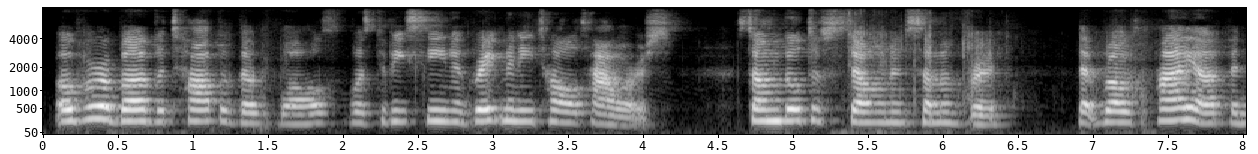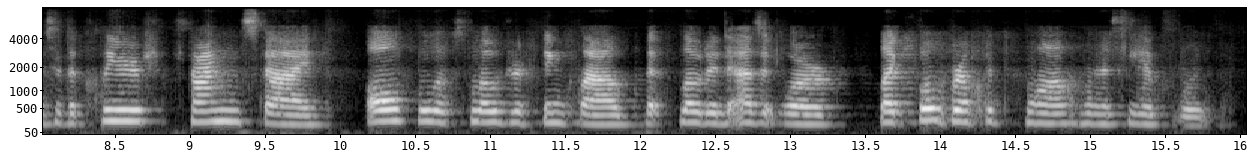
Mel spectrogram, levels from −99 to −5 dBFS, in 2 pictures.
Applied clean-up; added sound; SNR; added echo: neural mask model DeepFilterNet 3.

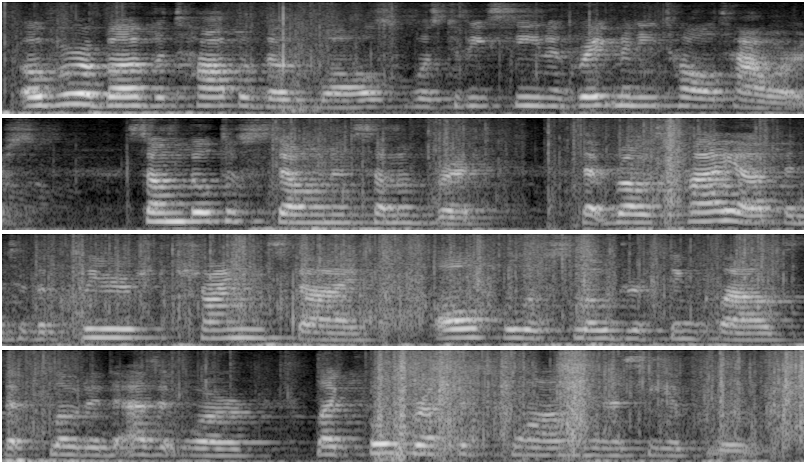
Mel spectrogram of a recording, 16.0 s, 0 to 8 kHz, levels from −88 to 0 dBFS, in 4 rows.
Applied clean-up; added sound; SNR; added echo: none; Crumpling, crinkling; 10 dB; reverberation time 0.9 s.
